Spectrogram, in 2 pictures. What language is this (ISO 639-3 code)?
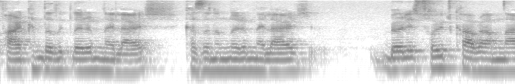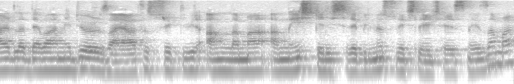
tur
